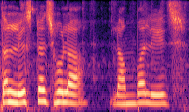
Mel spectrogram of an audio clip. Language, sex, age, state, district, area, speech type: Bengali, female, 18-30, West Bengal, Dakshin Dinajpur, urban, spontaneous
